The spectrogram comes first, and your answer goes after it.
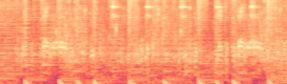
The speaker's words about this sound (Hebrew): ובחווה היה ברווז, יאיהו, וגגה פה וגגה שם וגגה גגה כל הזמן לדוד משה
